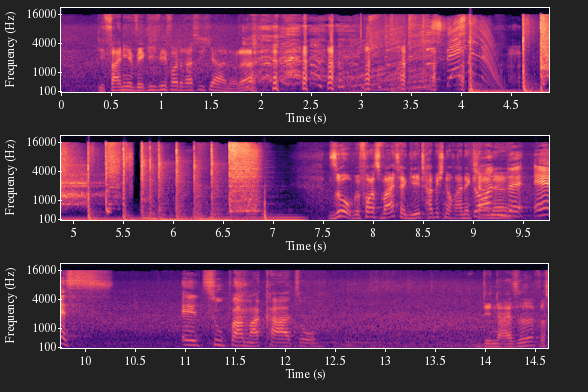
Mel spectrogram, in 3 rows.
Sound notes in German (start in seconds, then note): 11.5 spricht falsches spanisch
